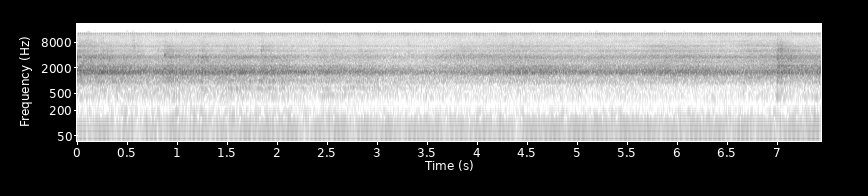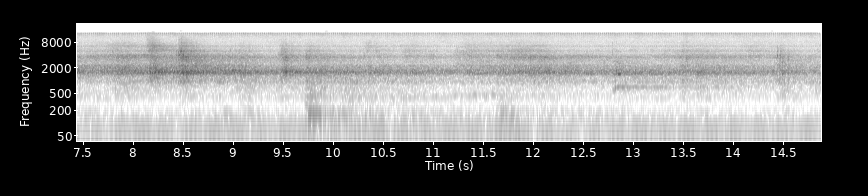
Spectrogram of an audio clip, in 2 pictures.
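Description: Steady hum of an indoor ice arena, with a few faint clacks of sticks and pucks from hockey play at the far end of the rink, most of them in the second half.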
